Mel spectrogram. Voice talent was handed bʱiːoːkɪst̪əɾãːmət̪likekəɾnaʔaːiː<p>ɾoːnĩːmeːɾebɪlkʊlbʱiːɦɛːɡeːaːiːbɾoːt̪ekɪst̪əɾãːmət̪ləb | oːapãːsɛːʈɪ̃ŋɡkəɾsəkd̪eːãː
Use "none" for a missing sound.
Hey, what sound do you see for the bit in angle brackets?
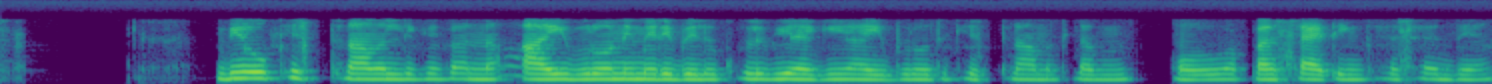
b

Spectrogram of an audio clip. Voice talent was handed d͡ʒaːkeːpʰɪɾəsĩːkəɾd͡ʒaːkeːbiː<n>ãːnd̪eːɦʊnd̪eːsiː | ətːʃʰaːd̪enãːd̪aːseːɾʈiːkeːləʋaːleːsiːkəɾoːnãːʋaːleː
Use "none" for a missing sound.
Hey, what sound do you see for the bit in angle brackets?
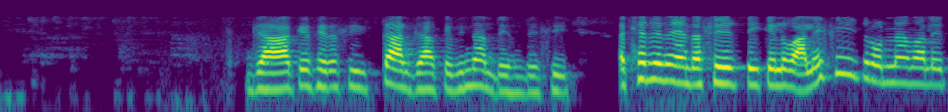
n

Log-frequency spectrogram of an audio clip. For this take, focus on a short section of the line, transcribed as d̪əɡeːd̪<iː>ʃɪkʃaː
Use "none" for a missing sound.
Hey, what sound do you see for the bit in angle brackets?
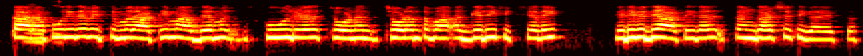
iː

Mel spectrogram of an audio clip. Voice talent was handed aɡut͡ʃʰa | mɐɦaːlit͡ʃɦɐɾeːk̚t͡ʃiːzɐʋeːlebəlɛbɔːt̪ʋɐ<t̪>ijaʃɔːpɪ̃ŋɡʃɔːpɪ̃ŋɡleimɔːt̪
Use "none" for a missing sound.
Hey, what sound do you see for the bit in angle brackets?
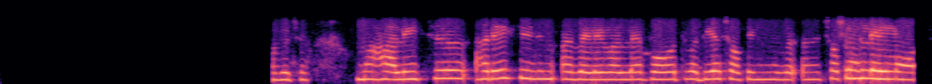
d̪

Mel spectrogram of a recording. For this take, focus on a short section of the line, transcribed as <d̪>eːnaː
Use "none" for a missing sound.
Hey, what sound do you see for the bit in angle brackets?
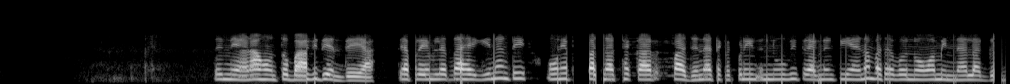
t̪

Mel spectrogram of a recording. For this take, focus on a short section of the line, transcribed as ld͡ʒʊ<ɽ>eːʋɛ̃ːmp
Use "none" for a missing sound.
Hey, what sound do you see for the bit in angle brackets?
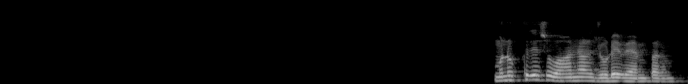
ɽ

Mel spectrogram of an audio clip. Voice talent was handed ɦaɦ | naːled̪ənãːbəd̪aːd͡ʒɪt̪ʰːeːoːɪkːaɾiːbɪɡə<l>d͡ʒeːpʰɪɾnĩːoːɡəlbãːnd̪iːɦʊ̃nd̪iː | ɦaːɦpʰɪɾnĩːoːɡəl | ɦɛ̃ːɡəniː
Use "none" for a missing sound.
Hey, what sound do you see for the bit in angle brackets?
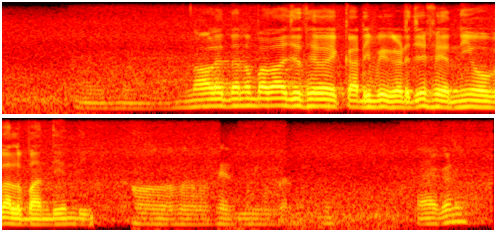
ɽ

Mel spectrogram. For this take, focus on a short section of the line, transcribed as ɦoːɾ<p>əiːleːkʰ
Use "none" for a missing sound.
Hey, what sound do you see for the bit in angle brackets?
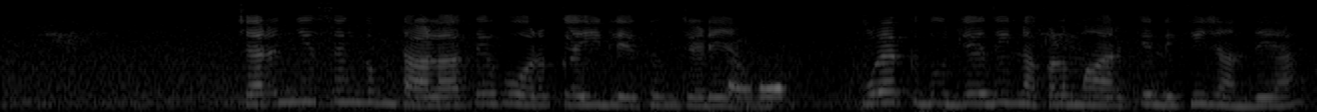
k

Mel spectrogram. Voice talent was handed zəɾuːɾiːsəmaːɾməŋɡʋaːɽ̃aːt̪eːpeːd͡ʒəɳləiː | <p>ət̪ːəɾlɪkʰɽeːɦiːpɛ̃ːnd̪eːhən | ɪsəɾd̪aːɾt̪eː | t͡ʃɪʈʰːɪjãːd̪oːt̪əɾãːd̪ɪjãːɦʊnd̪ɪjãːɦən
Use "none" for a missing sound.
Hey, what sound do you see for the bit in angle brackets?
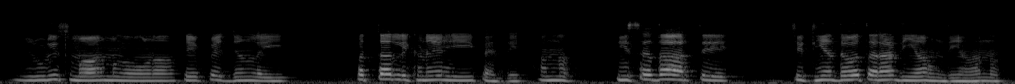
p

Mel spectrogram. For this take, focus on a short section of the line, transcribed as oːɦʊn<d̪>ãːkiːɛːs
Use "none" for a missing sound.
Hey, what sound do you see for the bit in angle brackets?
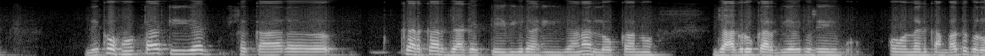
t̪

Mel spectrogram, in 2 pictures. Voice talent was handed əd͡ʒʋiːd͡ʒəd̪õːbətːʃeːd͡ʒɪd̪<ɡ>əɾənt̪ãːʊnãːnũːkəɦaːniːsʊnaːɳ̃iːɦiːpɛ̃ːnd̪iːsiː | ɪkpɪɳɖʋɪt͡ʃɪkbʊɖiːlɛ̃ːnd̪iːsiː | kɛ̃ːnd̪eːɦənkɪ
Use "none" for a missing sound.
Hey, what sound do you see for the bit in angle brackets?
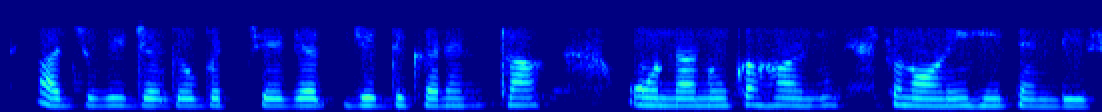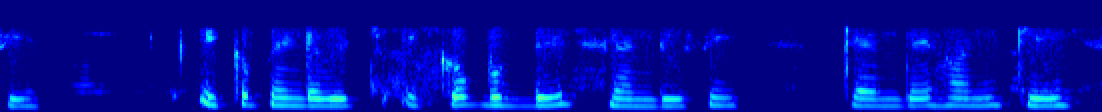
k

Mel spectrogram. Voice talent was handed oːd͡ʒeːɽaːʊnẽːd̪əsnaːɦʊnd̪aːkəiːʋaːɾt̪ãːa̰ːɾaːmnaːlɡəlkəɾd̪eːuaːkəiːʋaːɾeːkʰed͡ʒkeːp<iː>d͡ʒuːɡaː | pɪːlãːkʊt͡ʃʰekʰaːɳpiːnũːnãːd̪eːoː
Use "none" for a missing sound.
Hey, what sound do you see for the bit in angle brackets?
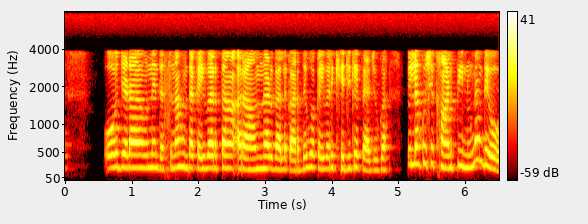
ɛː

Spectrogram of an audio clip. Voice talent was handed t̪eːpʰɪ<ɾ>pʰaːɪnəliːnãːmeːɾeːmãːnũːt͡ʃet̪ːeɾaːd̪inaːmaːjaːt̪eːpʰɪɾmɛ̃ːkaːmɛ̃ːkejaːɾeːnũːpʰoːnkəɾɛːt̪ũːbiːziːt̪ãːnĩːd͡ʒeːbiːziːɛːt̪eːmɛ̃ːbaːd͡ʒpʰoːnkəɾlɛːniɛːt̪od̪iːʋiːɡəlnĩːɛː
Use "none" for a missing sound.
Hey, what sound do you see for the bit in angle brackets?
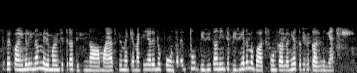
ɾ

